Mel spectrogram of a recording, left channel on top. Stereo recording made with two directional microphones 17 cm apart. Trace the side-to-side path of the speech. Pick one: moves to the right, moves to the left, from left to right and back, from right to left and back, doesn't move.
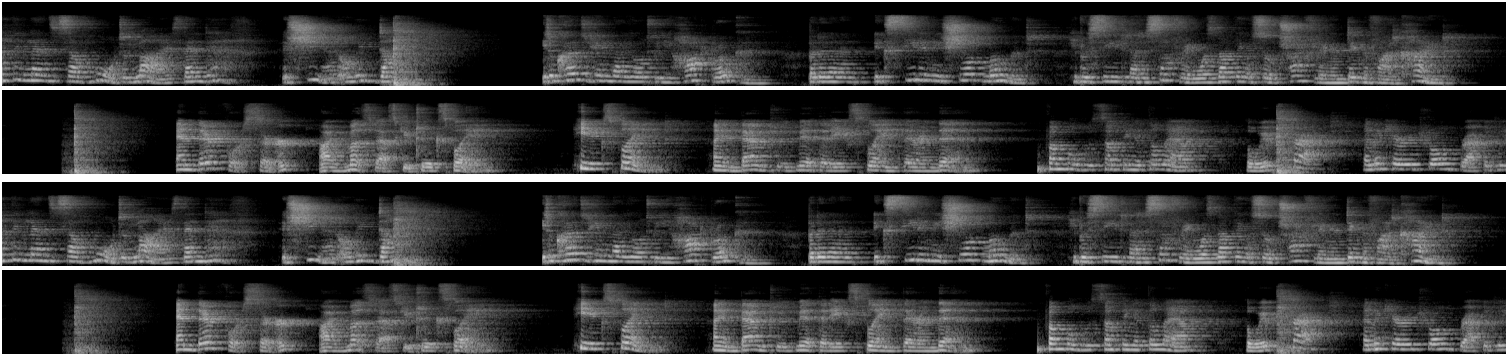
from right to left and back.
